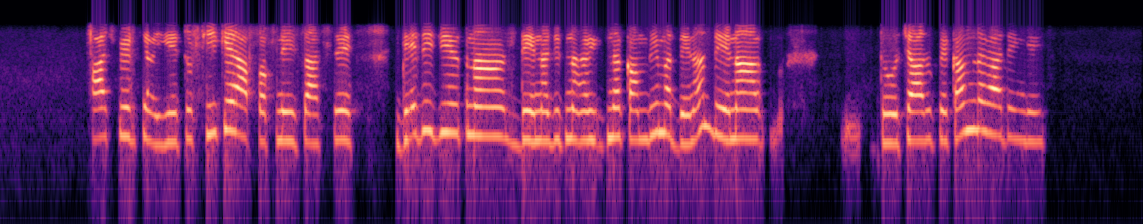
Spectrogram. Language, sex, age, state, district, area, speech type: Hindi, female, 18-30, Uttar Pradesh, Pratapgarh, rural, conversation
